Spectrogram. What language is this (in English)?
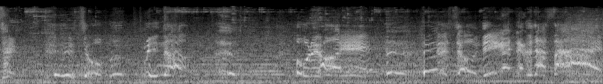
Japanese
